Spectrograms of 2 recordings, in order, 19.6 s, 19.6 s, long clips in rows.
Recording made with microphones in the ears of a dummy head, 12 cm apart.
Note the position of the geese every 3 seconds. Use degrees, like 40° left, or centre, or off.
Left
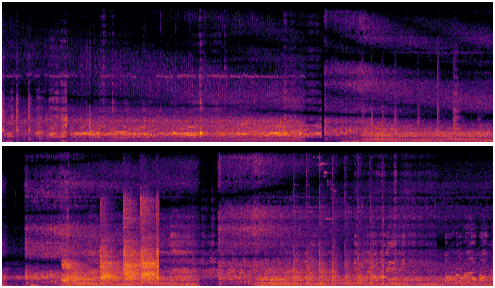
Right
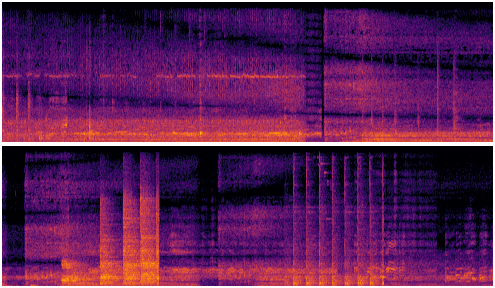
10° left, 10° right, 10° right, 10° left, 10° left, 10° left, 10° left.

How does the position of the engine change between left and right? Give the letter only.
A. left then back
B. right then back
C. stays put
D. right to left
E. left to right
D.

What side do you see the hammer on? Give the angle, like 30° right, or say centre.
40° right.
